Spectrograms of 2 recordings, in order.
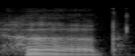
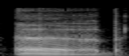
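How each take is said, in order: First: The word starts with an h sound. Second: The word starts without an h sound. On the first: This is how British people say it. "But in Britain we always say herb" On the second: This is how Americans say it. "They always say her, herb"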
